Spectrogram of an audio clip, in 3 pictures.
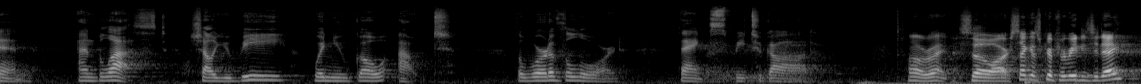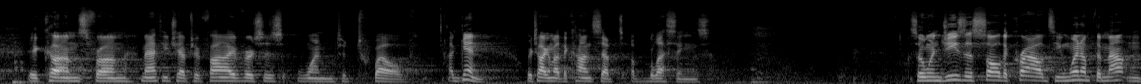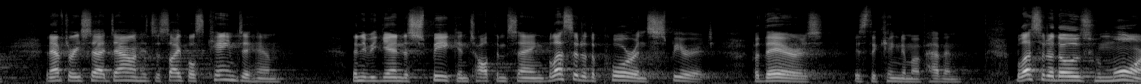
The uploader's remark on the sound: During the 9:30 AM service on Sunday January 8, 2017, at First Presbyterian Church of Arlington Heights, Illinois.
